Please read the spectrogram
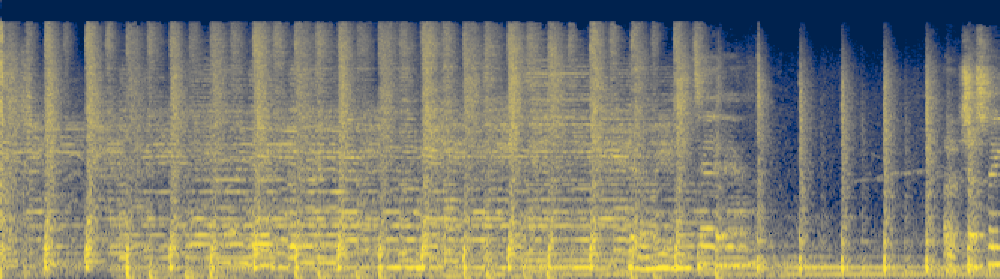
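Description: Live rock band playing an instrumental passage with electric guitar, keyboards and a steady drum-kit beat. The playing thins out in the last few seconds before the vocal comes in.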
